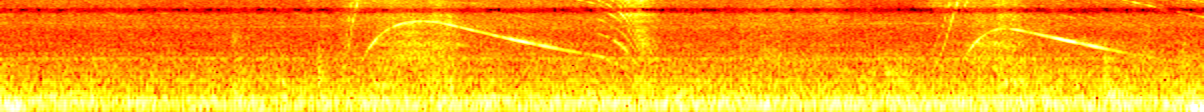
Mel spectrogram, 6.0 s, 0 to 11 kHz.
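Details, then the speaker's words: Dental drill preparing porcelain veneers on teeth #7 and #8 with lingual chamfer margins, taking more reduction toward the incisal edge before changing burs. High-pitched whine rises and falls as the drill starts and slows, over steady room noise. "So both of them toward the incisal, I could take a little bit more, and I'll do that before I change burrs, because I don't like to go back and forth much if I can help it."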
